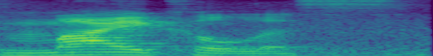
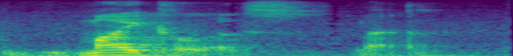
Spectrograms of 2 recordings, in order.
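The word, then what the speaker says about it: Mikolas: So it's Michaelis. Okay. All right, Miles Michaelis. And I always want to call him Mike. I don't know why. I'm always enunciating the middle syllable.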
